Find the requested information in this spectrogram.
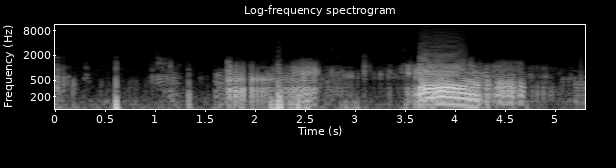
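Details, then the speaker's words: Abdominal auscultation in suspected ileus with distension: loud, frequent gurgles and a long rushing, tonal gurgle; intense, prolonged "struggle" sounds which, with pain, support mechanical ileus (obstruction), unlike abdominal silence of paralytic ileus. "bros de lucha que serían intensos prolongados acompañados de dolor reafirman la presencia de un hilo mecánico"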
